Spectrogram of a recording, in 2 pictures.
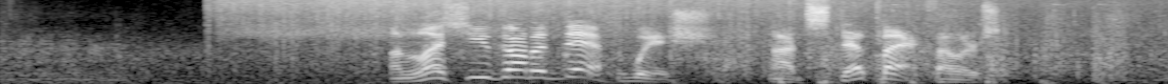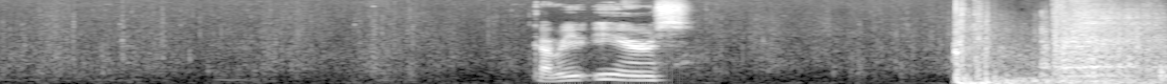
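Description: A lit fuse hisses and sputters.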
